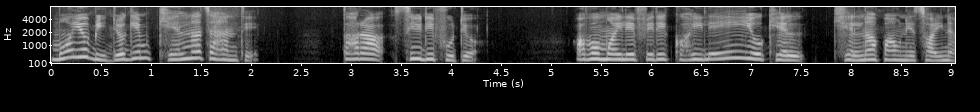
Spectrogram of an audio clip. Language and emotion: Nepali, sad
